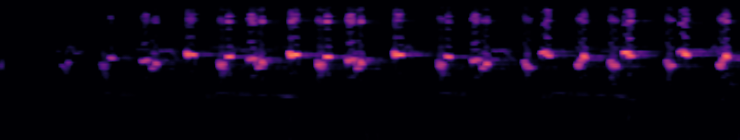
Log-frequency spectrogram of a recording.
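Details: Sooty-headed bulbul calling to a rival. After a quiet start, bright bubbly notes repeat rapidly, each a short warbled chirp with sharp clicks above it, rising in loudness and continuing steadily.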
